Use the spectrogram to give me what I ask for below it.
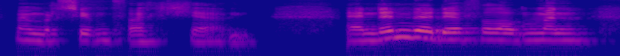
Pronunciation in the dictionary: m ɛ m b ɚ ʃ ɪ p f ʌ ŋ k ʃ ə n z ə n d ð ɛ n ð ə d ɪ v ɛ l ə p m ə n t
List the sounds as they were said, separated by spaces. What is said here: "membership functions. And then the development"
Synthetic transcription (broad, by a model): m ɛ m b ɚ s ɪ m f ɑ k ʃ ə n ə n d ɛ n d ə d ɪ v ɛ l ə p m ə n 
